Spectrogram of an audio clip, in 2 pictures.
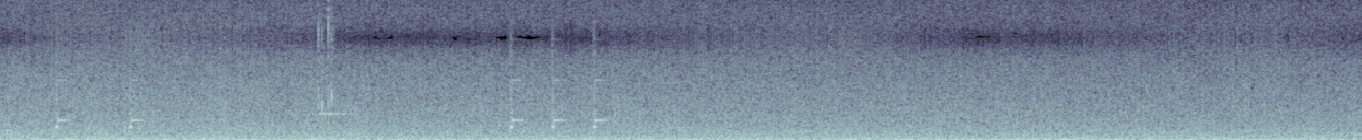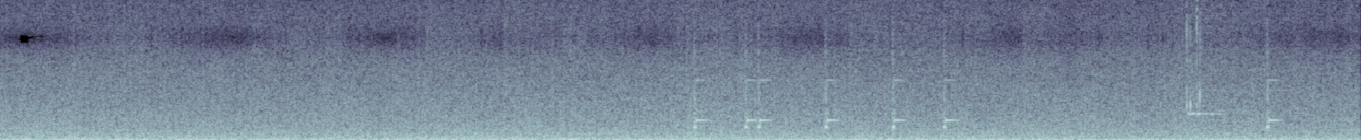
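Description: Short electronic menu blips chime as a cursor moves.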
